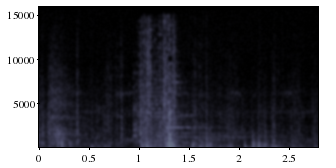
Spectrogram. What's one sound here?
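A knife thuds as it is stabbed into a wooden table.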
